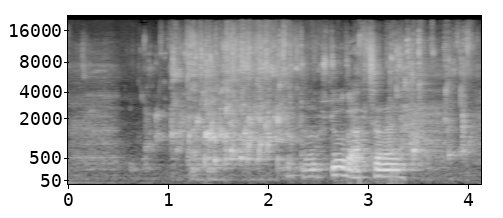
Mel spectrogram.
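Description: Tap water running into a sink while a shaving brush is readied for a shave, a loud steady gush close by, with someone talking over it.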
